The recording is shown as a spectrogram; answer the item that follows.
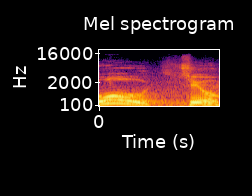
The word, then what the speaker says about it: útil: Útil. Qual é a mais forte? U.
